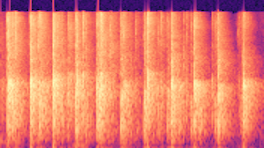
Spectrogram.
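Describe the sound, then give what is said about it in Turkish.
Applause for a person: brisk hand claps in a steady, even rhythm, about a dozen sharp, loud slaps in quick succession with no voices over them. “Yani Yaşar'a bir alkış ya.”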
